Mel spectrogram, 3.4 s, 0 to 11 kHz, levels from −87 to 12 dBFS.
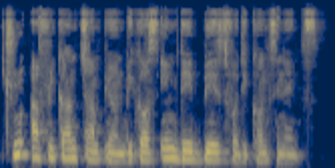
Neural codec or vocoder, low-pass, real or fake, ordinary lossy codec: none; 9.9 kHz; real; AAC, 48 kbps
